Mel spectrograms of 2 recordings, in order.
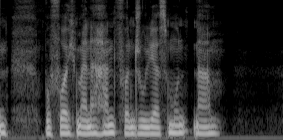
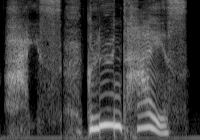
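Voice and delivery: excited game clue; 8 semitones higher, much slower than usual. Acted. Hot-and-cold game, getting excited.

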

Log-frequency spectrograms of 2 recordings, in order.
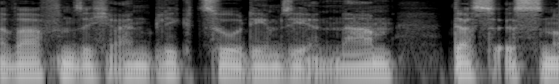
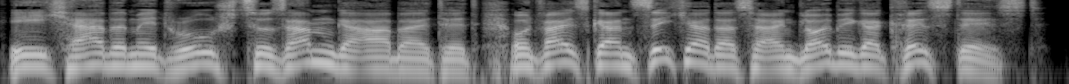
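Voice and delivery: high, indignant insistence; heated insistence; 11 semitones higher, 3 dB louder than usual. A narrator's reading. Sinclair defending an agent he worked with, heated insistence. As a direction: argue it hotly, pitch raised high. Angry interruption continues in argument.

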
